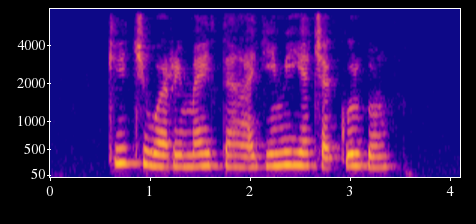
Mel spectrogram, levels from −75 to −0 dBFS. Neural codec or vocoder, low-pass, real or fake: vocoder, 22.05 kHz, 80 mel bands, WaveNeXt; 7.2 kHz; fake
